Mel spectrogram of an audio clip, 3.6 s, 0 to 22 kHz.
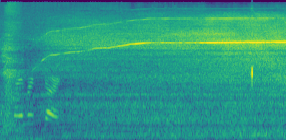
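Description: An FMS Scorpion 90 EDF model jet with an 8S power setup whines through a loud, sustained high-pitched ducted-fan roar at takeoff. The pitch climbs steadily and holds near and strong.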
